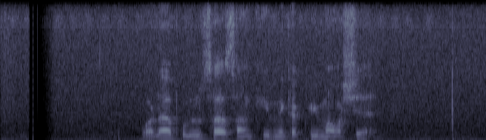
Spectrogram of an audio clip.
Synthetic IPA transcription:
ʋa̰ɖaːpululsaːsaŋkiːɾnekakʋimaʋaʃjə̰

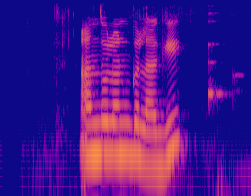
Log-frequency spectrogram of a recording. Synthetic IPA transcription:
a̰nd̪olʌnkolaɡi

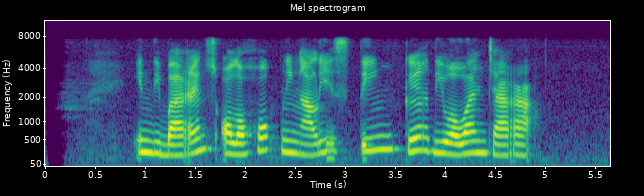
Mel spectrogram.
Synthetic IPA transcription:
ʔindibaɾɛnsɔlɔhɔk̚niŋalist̪iŋkɨrdiwawaɲt͡ʃaɾa

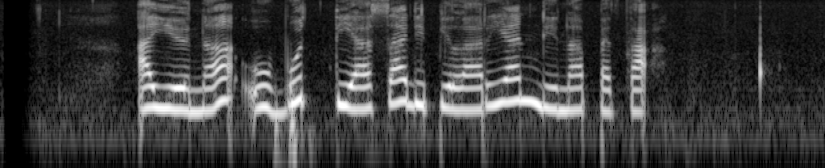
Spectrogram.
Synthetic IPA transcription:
ʔajənaubʊt̪ːiasadipilaɾiandinapɛt̪aʔ

